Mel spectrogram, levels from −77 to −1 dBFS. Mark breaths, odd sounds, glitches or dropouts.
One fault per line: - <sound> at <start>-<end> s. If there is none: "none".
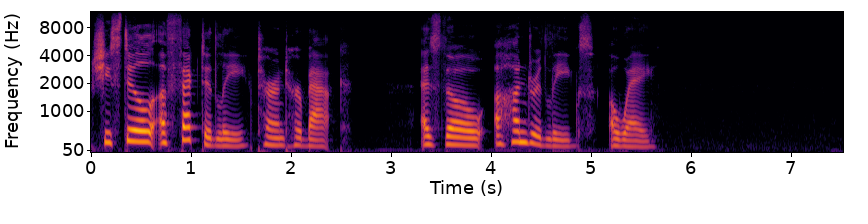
none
